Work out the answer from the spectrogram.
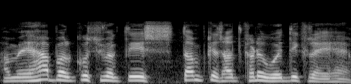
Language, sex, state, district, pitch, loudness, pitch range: Hindi, male, Himachal Pradesh, Shimla, 180 Hz, -15 LUFS, 155-195 Hz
